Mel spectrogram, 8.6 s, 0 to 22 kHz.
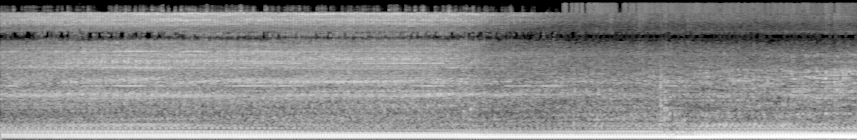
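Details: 2010 VW GTI, fourth start after engine rebuild, idling on nearly two-year-old fuel: loud low idle with a stumbling, dropped-cylinder beat; audible misfire at idle.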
